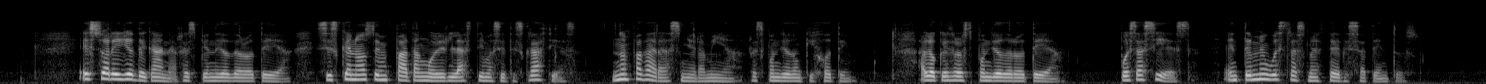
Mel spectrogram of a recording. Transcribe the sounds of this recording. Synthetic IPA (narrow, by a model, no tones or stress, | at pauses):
e̞soaɾe̞ʝo̞ðe̞ɣana̰re̞spond̪jo̞ðoɾot̪e̞asie̞ske̞nose̞ɱfaðaŋoiɾlast̪imasiðe̞zɡɾaθja̰s | noe̞ɱfaðaɾase̞ɲo̞ɾamiare̞spond̪jo̞ð̞o̞ŋkixo̞t̪e̞a̰lo̞kere̞spo̞nd̪jo̞ðoɾot̪e̞a | pwe̞sasie̞s | ḛnt̪e̞mːe̞βwe̞st̪ɾazmeɾθe̞ðe̞sat̪e̞nt̪o̞̰s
